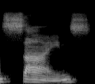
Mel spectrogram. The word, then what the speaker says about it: Saenz: welcome my guest today signs you you corrected me on your pronunciation of your name right and you said you're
